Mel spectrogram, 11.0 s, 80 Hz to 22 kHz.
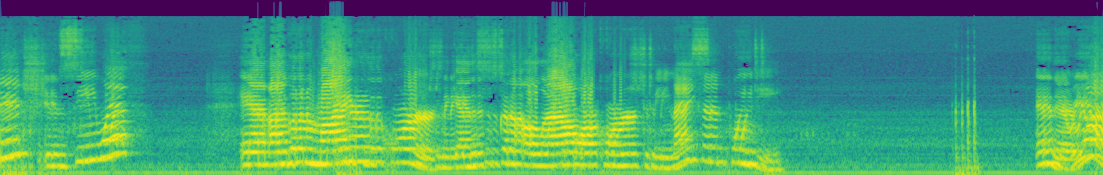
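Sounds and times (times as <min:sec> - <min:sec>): low electrical hum: 0:00.0 - 0:11.0
sharp ticks: 0:09.5 - 0:09.8.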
